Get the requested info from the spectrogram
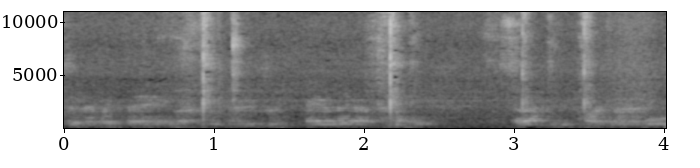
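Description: A few sharp snips of scissors cutting through a lock of hair, spaced roughly a second apart.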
